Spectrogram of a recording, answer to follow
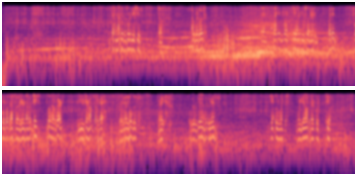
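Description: Animal calls: a rapid warbling series that comes again and again, about eight times, over a steady low hum.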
